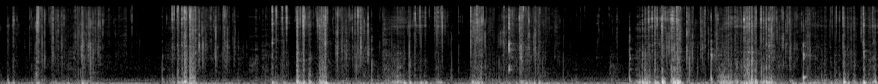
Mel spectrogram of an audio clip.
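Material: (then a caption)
Soap. A palm-sized solid oval bar of dry white soap with a red painted shell is held in the hand and shaved with a small metal blade. Each stroke gives a dry, crisp scraping and crumbly tearing sound in quick, uneven bursts, with bright hiss and a low rumble underneath.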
